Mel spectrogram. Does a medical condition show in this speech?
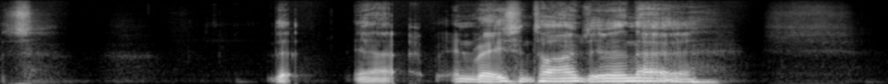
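Yes: cerebral palsy.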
